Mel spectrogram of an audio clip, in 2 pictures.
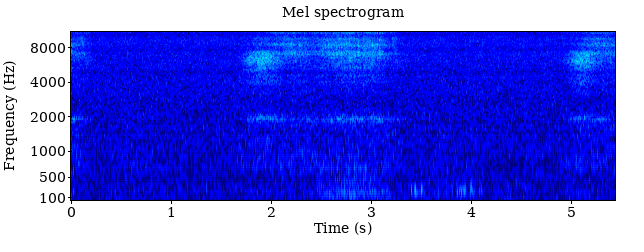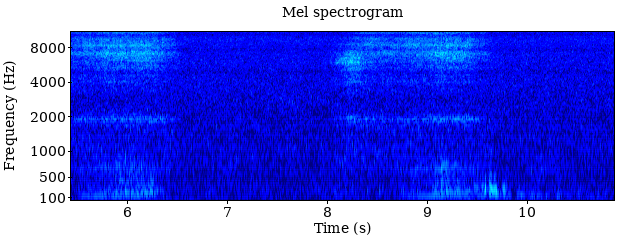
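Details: A girl sleeping soundly, snoring quietly and steadily over three slow breath cycles, with a low rattling snore on each inhalation at about 17 breaths a minute.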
